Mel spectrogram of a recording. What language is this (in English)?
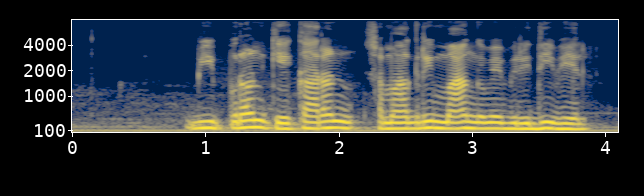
Maithili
